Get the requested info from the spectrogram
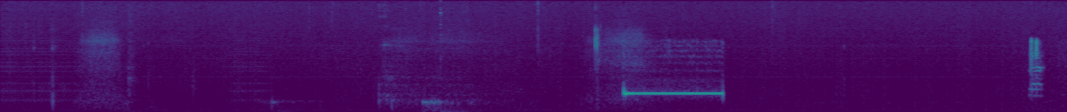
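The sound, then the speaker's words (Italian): A radio host places a phone call to a guest: scattered clicks and handling noises, then one steady electronic ring tone lasting about a second, followed by a final short click. “di chiamarla al telefono.”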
